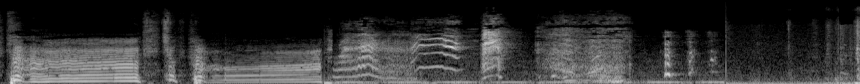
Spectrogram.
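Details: Domestic cat in a funny cats compilation: two long, steady, harmonic caterwauling wails, each about a second, then shorter wavering yowls, with a low hum, human voices and laughter around them.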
